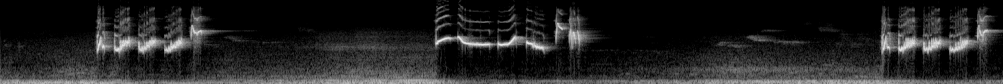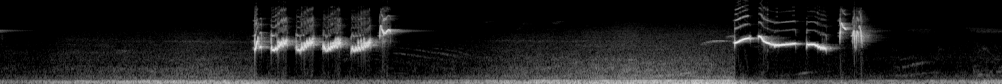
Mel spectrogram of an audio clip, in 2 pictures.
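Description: Orange-headed thrush (anis merah) singing in loud, clear phrases about every four seconds, five in all. Three are a second-long run of quick repeated whistled notes and two are a wavering, falling whistle. A low background rumble fills the gaps between phrases.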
